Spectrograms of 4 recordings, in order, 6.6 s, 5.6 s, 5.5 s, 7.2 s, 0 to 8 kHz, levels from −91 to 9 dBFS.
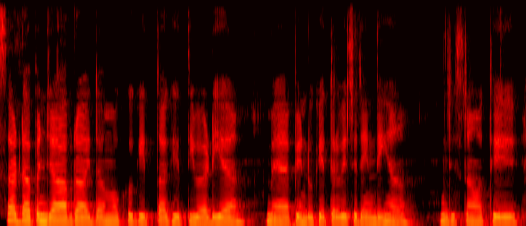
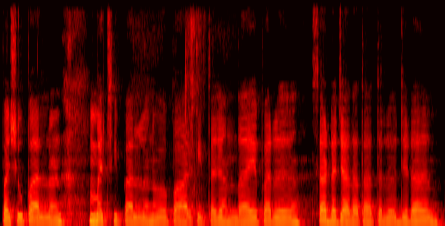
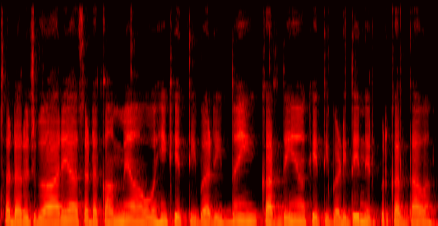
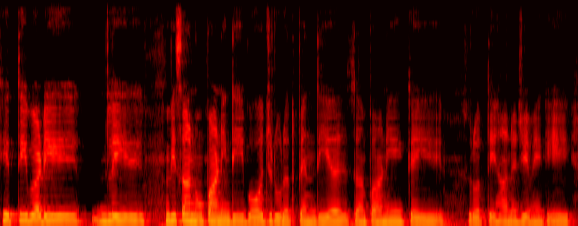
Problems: none marked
